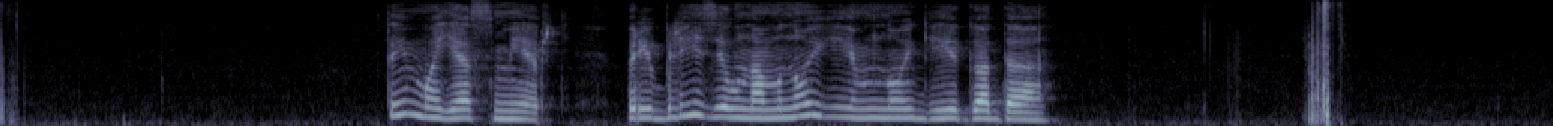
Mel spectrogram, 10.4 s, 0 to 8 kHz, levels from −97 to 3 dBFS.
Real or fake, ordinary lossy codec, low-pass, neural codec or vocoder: fake; none; none; codec, 16 kHz, 16 kbps, FreqCodec, smaller model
